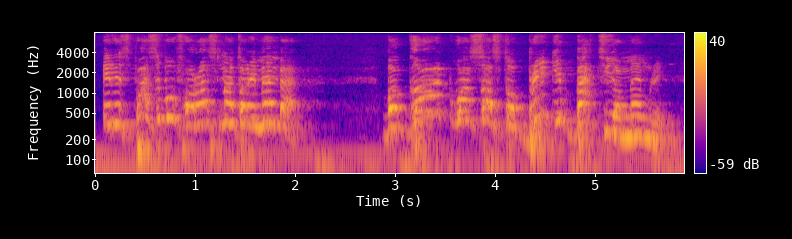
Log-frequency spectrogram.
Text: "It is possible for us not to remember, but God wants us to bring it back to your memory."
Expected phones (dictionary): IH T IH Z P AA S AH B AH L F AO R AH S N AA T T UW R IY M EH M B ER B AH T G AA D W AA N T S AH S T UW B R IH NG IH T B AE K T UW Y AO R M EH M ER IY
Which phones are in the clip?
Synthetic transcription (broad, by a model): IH T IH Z P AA S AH B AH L F AO R AH S N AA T T UW R IY M EH M B ER B AH T G AA D W AA N T S AH S T UW B R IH NG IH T B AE K T UW Y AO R M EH M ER IY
